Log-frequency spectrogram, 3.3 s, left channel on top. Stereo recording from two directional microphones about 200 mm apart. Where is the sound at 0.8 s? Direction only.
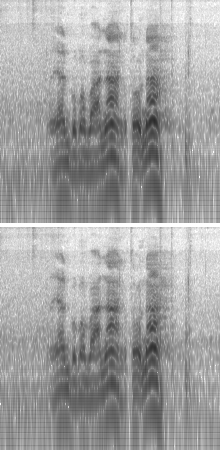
Centre (ahead or behind).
